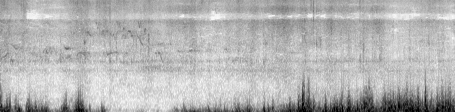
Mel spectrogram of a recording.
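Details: Berkshire pigs settling into a new paddock. Low, rough grunts come in quick bursts, pause briefly, then return as a denser, louder run of deep snuffling grunts outdoors.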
